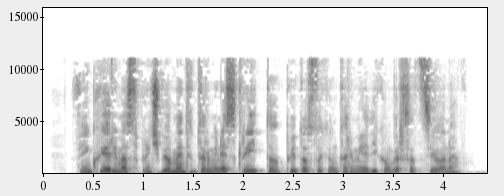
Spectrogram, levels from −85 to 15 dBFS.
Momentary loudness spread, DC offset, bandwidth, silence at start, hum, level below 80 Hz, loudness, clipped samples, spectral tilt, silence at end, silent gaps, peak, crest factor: 9 LU; under 0.1%; 11.5 kHz; 0.3 s; none; -56 dBFS; -27 LUFS; under 0.1%; -3.5 dB/octave; 0.05 s; none; -8 dBFS; 20 dB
